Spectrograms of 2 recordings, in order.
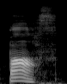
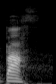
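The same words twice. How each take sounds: First: The vowel is long, as in southern English. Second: The vowel is short, as in northern English.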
